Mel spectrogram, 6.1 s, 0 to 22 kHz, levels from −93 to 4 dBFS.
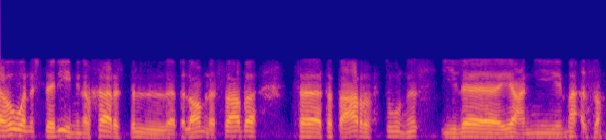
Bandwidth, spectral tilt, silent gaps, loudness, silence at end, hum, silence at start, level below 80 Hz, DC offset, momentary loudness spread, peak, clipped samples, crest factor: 4 kHz; -5.5 dB/octave; none; -22 LUFS; 0.05 s; none; 0 s; -60 dBFS; under 0.1%; 11 LU; -6 dBFS; under 0.1%; 16 dB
